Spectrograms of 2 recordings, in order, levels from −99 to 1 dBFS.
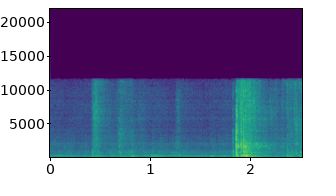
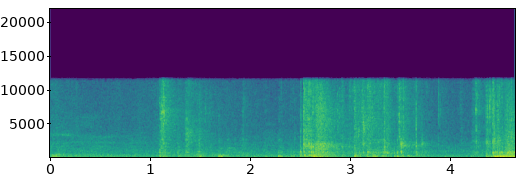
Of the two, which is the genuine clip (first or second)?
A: second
